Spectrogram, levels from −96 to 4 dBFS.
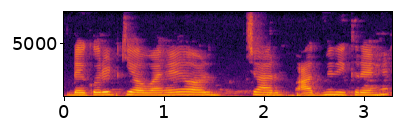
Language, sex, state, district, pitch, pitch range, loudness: Hindi, female, Bihar, West Champaran, 225 Hz, 210-235 Hz, -15 LUFS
